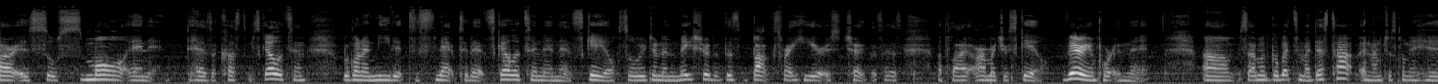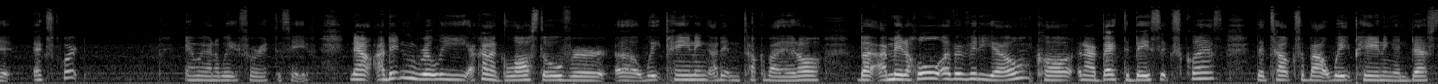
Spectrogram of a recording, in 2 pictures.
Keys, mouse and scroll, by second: 17.0 click.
